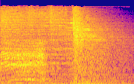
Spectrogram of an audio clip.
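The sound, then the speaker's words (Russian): Zombie cows mooing in a video game: a loud, harsh, drawn-out moo that holds steadily for about two seconds, with no talk. “Коровы-зомби.”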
